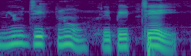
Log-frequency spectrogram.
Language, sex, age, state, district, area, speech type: Telugu, male, 18-30, Andhra Pradesh, Chittoor, rural, read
